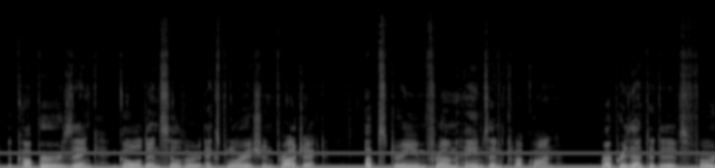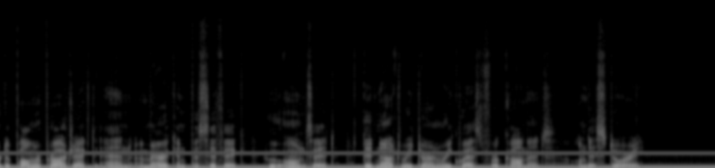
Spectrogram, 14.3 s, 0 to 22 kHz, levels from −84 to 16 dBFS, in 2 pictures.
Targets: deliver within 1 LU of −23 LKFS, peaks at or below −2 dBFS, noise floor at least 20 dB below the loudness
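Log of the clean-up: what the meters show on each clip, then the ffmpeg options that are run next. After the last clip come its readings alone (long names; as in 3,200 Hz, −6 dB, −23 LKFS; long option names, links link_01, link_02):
mains hum 60 Hz; hum harmonics up to 300 Hz; level of the hum −32 dBFS; interfering tone 2,100 Hz; level of the tone −53 dBFS; integrated loudness −31.0 LKFS; sample peak −12.5 dBFS; target loudness −23.0 LKFS
→ -af "bandreject=frequency=60:width_type=h:width=6,bandreject=frequency=120:width_type=h:width=6,bandreject=frequency=180:width_type=h:width=6,bandreject=frequency=240:width_type=h:width=6,bandreject=frequency=300:width_type=h:width=6"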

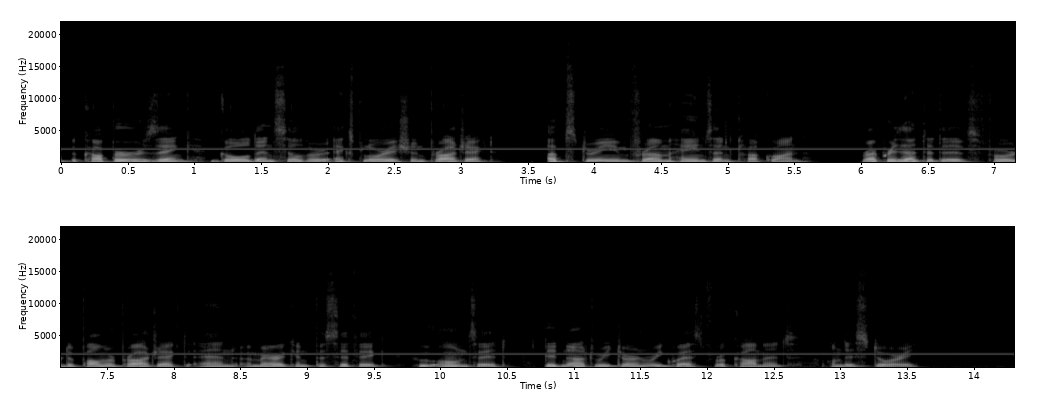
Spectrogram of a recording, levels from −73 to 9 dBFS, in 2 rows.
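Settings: mains hum none found; interfering tone 2,100 Hz; level of the tone −53 dBFS
→ -af "bandreject=frequency=2100:width=30"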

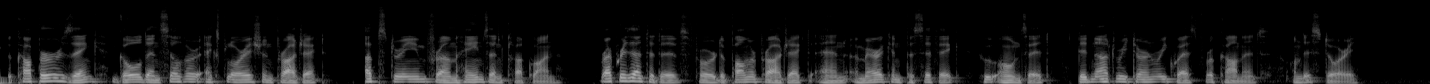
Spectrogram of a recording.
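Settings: interfering tone none found; integrated loudness −32.0 LKFS; sample peak −14.0 dBFS; target loudness −23.0 LKFS
→ -af "volume=9dB"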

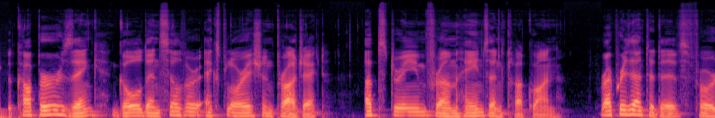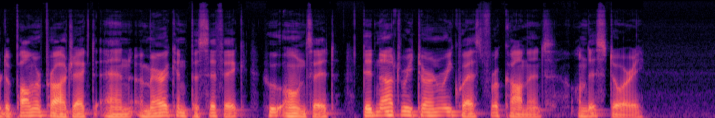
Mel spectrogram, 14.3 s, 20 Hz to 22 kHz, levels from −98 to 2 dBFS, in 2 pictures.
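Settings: integrated loudness −23.0 LKFS; sample peak −5.0 dBFS; background noise floor −63 dBFS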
